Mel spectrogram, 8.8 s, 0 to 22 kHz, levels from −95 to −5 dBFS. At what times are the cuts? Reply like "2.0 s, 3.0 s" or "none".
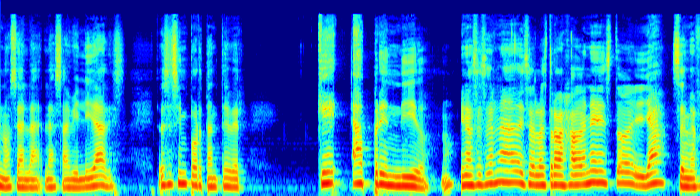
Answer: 5.8 s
